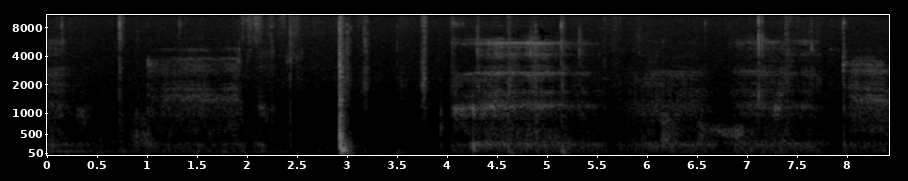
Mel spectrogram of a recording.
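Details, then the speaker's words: Adult's tummy rumbling, audible while they chat during a journal-crafting session. "I do apologise if you can hear that noise. That is my tummy rumbling."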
